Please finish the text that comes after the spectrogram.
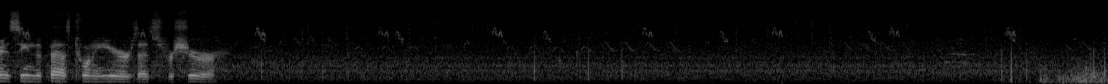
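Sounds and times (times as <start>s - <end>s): faint bird chirps: 2.3s - 11.0s.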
